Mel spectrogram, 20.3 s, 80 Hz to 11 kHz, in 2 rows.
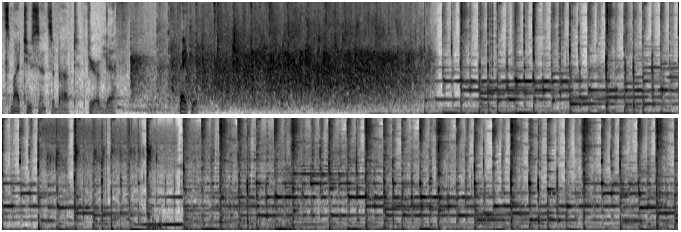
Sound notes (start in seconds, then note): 3.6 crowd applauds; 6.3 upbeat, bubbly music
